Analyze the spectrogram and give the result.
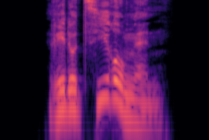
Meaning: plural of Reduzierung
- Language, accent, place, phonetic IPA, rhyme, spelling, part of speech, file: German, Germany, Berlin, [ʁeduˈt͡siːʁʊŋən], -iːʁʊŋən, Reduzierungen, noun, De-Reduzierungen.ogg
